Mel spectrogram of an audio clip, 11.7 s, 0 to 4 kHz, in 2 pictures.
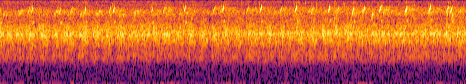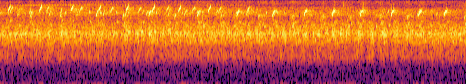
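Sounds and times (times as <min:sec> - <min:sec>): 
frog chorus at a jetty: 0:00.0 - 0:11.6.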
